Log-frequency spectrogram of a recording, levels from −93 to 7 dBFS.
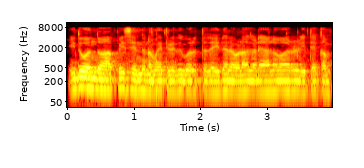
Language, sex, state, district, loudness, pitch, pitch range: Kannada, male, Karnataka, Koppal, -17 LUFS, 105 Hz, 105-110 Hz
